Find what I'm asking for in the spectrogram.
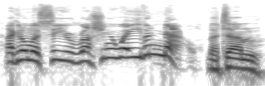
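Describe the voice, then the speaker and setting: An actor playing a vain, athletic talking appliance in a dating game, pompous and petulant, with flamboyant, condescending, wordy delivery. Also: male voice, high-pitched, wildly swooping pitch, quick pace, no echo, clean studio sound, exaggerated voice. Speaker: video game character actor. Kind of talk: theatrical dating-game character acting.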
